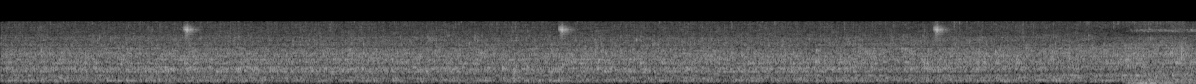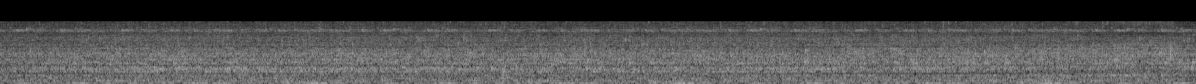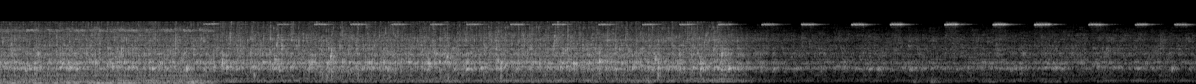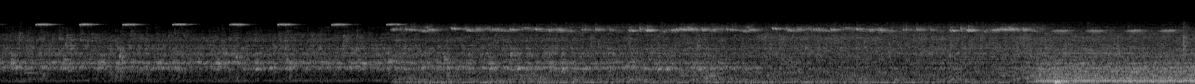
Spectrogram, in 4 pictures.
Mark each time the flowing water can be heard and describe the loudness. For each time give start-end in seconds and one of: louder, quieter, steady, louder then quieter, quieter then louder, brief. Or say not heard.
0.0-47.7 quieter.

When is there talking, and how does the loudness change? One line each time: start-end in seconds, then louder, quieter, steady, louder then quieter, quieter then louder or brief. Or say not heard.
not heard.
